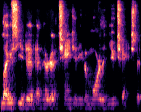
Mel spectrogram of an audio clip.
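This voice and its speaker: The pace is very fast. It comes from a man. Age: 60s. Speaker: print company CEO. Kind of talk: interview conversation. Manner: halting, many fillers and restarts.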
